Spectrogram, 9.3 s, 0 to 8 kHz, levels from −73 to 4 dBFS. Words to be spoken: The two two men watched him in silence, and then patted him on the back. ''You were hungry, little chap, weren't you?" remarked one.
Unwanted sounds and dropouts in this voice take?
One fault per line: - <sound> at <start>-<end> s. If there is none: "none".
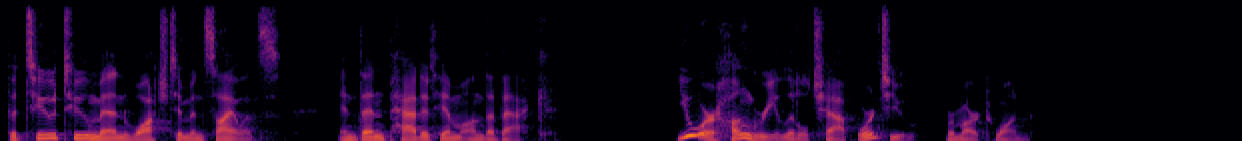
none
